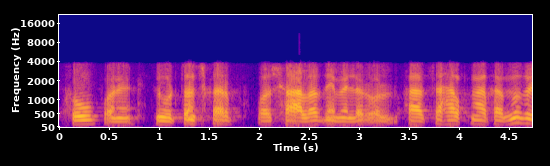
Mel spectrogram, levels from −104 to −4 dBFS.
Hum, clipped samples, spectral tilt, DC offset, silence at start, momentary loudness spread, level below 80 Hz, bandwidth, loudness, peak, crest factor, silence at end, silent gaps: none; under 0.1%; -2.5 dB/octave; under 0.1%; 0.05 s; 9 LU; -64 dBFS; 4 kHz; -24 LUFS; -4 dBFS; 20 dB; 0 s; none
